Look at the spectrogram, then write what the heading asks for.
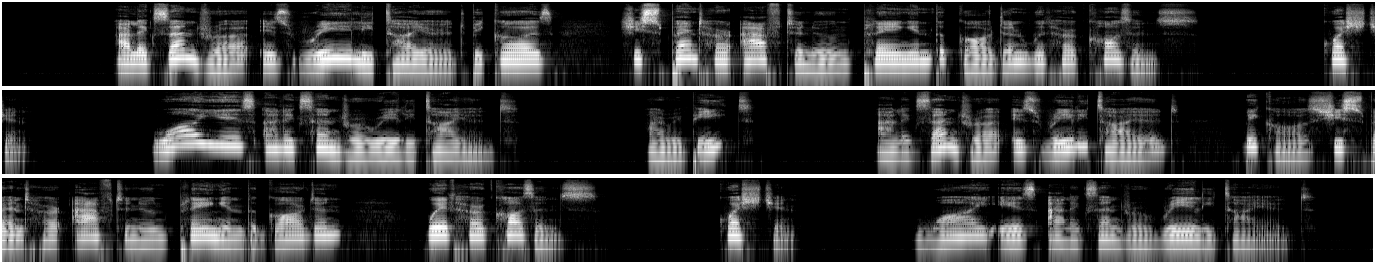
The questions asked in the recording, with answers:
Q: why is Alexandra really tired?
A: Alexandra is really tired because she spent her afternoon playing in the garden with her cousins.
